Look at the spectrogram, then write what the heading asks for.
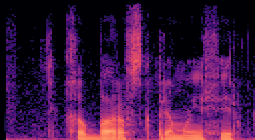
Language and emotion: Russian, neutral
